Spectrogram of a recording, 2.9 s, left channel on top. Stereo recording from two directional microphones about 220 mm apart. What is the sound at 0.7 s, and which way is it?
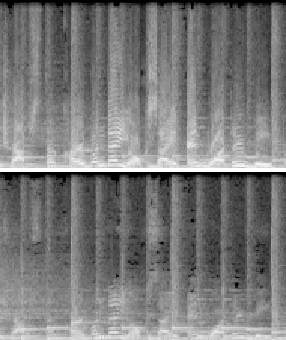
Music, 45° left (ahead or behind).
